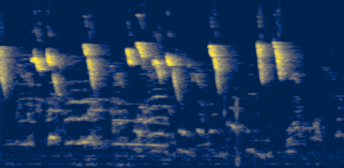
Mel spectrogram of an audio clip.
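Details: Live saffron finch song, a lively string of bright, high, downslurred chirps, some doubled, delivered in quick uneven succession with quieter twittering underneath.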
